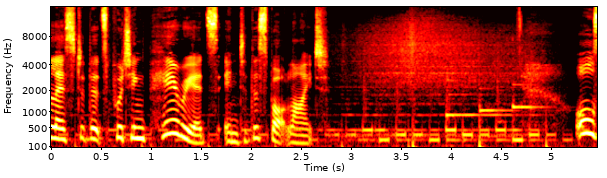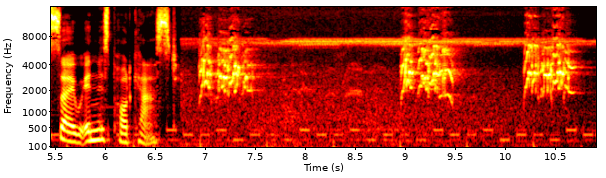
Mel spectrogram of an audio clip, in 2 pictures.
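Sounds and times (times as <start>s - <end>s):
speech: 0.0s - 4.2s, 5.3s - 7.0s
small domestic bird chirping: 6.8s - 10.8s.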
